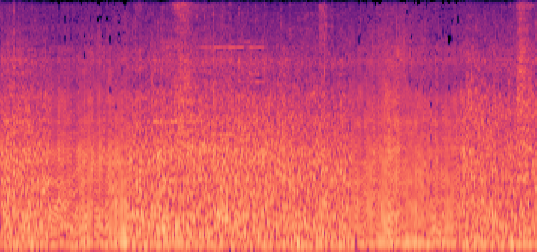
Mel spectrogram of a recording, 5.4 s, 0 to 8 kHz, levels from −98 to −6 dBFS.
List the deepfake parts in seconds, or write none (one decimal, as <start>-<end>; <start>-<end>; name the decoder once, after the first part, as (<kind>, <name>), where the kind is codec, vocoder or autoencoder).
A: 0.5-1.3 (vocoder, Vocos); 3.5-4.6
